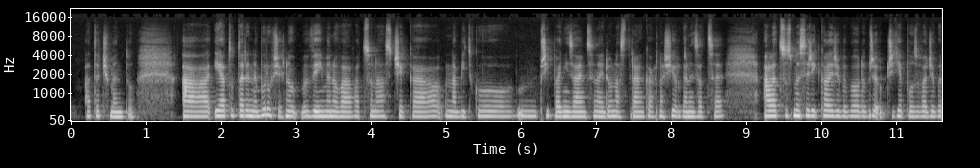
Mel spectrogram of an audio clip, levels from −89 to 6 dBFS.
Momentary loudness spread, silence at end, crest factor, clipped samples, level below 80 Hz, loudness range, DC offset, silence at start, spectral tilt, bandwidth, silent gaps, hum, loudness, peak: 7 LU; 0 s; 14 dB; under 0.1%; -62 dBFS; 2 LU; under 0.1%; 0.2 s; -5 dB/octave; 15.5 kHz; none; none; -16 LUFS; 0 dBFS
